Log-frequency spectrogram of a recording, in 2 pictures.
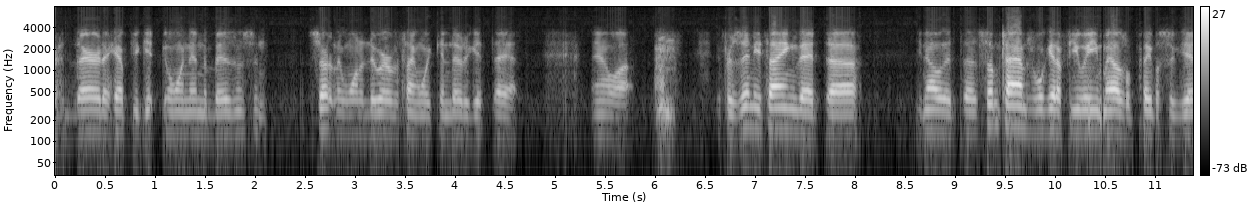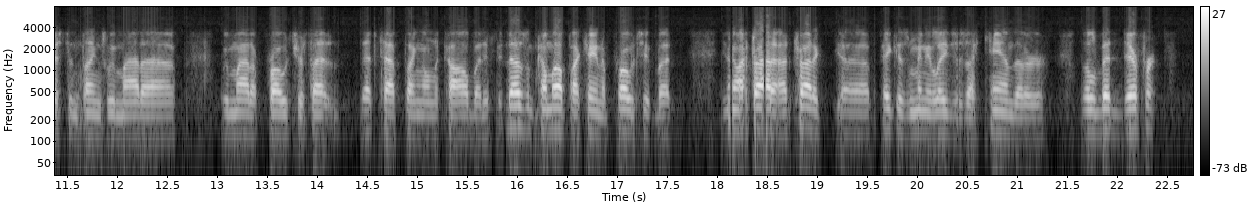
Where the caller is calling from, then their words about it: Greensburg, Kentucky, United States; I live in Greensburg, Kentucky.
